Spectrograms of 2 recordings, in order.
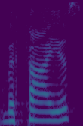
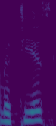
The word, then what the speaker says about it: Matthias: I pronounced his name wrong. I said Matthias, but thank you for that correction, Matthias.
